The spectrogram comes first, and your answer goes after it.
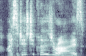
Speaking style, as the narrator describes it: she said in a very sprightly tone

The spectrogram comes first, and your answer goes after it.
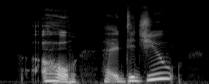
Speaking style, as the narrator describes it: Cordelia laughed a bit too loudly

